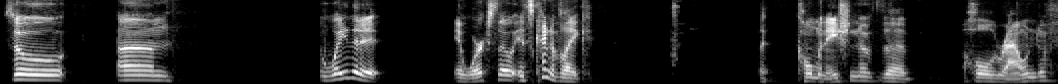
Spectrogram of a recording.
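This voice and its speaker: A man acting as game master, improvising a tabletop story in a casual, halting way as he searches for words. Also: on the high side, a little mellow, muffled recording.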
